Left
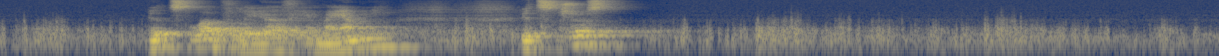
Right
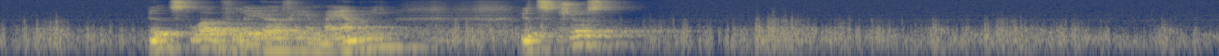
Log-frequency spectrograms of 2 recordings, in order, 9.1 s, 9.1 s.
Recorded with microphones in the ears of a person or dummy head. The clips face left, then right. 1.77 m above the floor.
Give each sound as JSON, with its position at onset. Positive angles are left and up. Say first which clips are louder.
{"t": 1.1, "sound": "a man speaking", "louder": "right 1 dB", "side_deg": 0, "distance_m": 1.4}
